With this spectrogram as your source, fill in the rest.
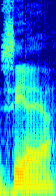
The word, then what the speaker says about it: Cai: C-A-I. Cai. Yeah, see, that's one of those. Can you do that? Can you say that? It's like a C, it's like a T and a C.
